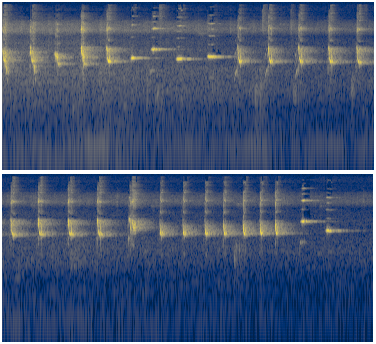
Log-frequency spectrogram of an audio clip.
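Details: Percang bird singing busily: a long run of sharp, downward-slurred chirps, about three per second, broken by a few thin, high whistled notes, all loud and clear over a quiet background.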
